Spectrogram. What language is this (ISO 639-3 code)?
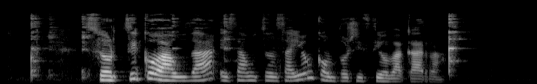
eus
